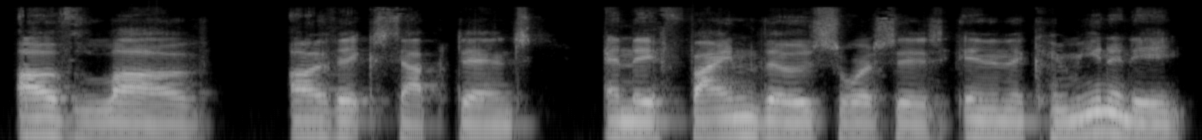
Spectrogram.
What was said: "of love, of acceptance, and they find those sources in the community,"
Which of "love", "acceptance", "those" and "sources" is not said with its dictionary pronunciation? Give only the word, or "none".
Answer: none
